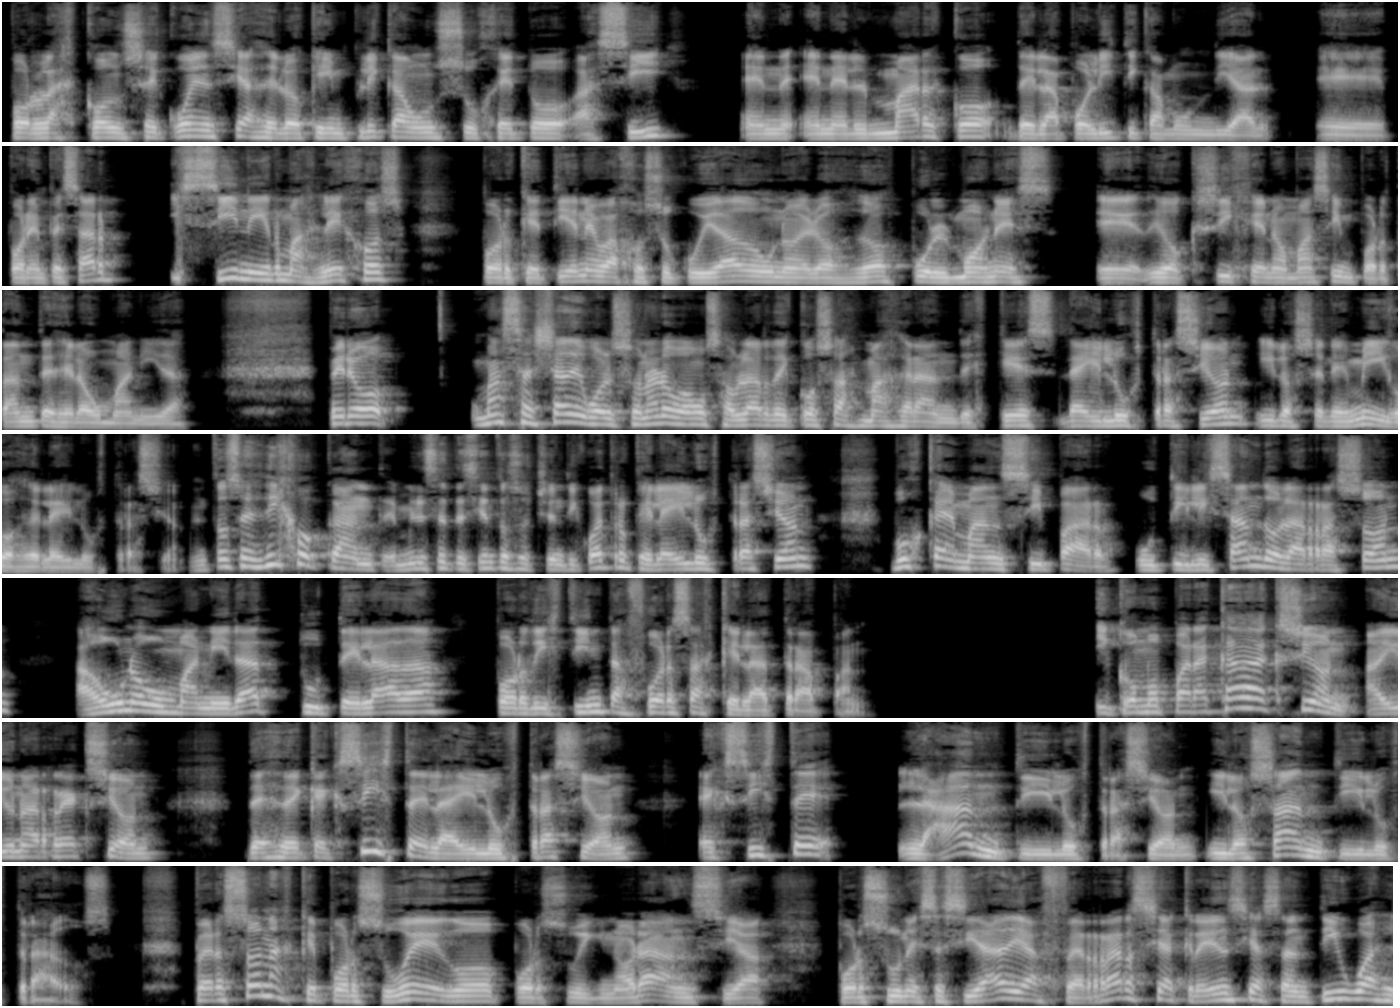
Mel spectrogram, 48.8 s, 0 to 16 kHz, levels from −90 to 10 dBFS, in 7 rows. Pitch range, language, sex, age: 120-170 Hz, Spanish, male, 30-49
